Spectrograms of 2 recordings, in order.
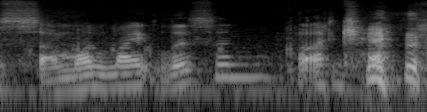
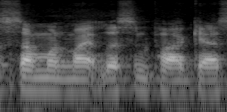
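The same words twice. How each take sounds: First: The voice rises at the end like a question. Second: The voice falls at the end like a statement. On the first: It is asked as a question. The speaker calls it right. "We should have a, a, a question mark" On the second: It is a plain name. The speaker calls it wrong. "I don't think we should just call it the Someone Might Listen podcast"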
